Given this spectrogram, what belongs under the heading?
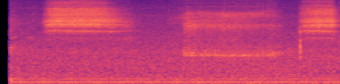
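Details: Mother pretending to be asleep and fake-snoring to amuse a child: noisy, rattling breathing sounds in a steady rhythm over a low room hum; simulated snoring.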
